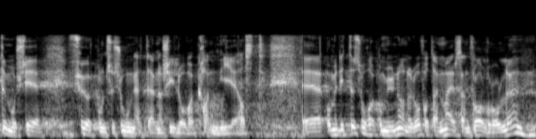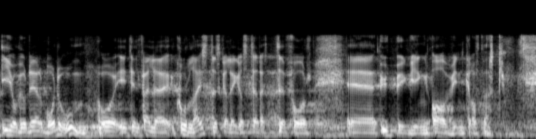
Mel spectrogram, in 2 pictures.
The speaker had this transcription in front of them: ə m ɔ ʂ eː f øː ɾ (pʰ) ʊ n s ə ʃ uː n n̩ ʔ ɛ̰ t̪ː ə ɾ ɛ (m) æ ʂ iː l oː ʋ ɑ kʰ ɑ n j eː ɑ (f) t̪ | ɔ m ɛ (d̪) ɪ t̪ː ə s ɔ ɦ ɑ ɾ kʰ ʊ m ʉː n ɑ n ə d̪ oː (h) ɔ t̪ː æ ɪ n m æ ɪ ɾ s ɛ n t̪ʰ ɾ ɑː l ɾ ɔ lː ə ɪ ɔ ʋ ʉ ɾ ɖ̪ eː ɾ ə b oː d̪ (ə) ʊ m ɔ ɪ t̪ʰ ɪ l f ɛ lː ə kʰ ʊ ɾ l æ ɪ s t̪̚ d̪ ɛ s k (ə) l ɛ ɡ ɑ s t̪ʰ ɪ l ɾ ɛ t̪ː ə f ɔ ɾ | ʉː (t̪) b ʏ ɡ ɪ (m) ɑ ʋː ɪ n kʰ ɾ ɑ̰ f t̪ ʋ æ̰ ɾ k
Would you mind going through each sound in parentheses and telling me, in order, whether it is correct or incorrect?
incorrect: kʰ, incorrect: n, incorrect: s, correct, incorrect: f, correct, incorrect: ɑ, correct, incorrect: ŋ

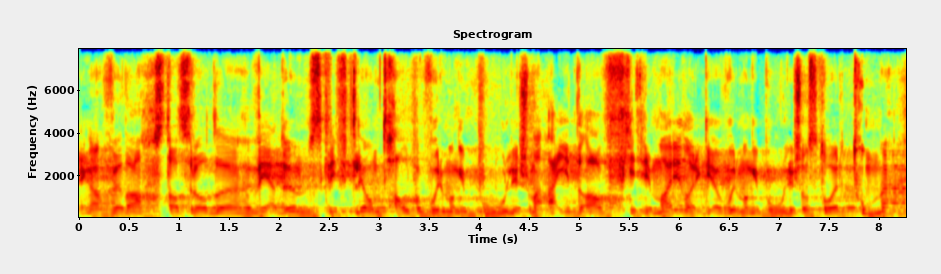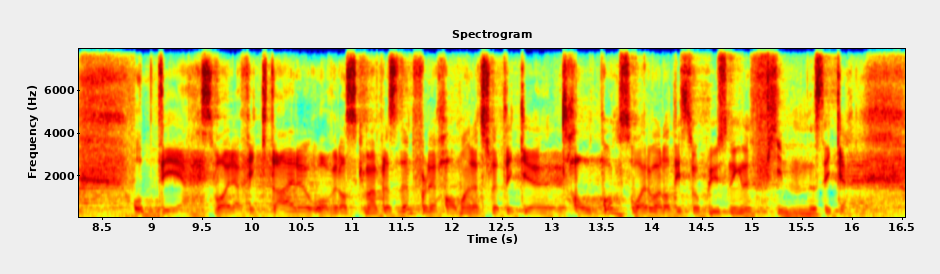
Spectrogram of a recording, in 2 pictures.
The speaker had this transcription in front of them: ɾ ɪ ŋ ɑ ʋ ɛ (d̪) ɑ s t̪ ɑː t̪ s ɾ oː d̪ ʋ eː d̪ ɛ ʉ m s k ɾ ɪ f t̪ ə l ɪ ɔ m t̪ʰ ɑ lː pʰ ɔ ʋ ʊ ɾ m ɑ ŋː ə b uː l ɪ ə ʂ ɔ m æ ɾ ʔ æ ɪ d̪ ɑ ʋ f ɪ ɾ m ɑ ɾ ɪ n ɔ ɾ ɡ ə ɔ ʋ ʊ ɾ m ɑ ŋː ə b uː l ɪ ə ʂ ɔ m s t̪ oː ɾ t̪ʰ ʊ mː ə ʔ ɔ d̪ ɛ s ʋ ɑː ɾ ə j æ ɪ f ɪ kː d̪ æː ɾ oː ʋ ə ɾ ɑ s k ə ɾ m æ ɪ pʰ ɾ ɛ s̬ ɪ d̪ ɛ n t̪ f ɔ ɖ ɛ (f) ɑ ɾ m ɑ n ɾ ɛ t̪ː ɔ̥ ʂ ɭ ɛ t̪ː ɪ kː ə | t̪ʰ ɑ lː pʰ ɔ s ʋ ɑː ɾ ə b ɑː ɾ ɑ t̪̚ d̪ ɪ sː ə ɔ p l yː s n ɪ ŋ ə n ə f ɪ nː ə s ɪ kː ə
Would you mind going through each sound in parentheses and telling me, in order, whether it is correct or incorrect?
correct, incorrect: h

